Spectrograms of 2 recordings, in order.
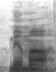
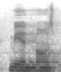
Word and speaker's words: Myanmar: And you were speaking specifically about, I'm going to get the name wrong, Myanmar, Yeah.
